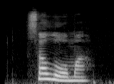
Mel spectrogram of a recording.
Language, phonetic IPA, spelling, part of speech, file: Russian, [sɐˈɫomə], солома, noun, Ru-солома.ogg
- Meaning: straw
